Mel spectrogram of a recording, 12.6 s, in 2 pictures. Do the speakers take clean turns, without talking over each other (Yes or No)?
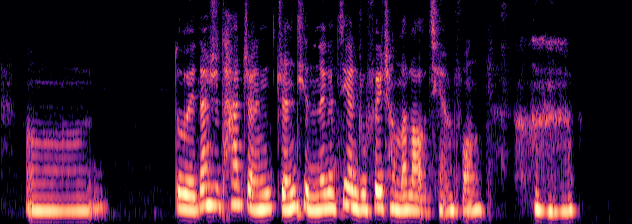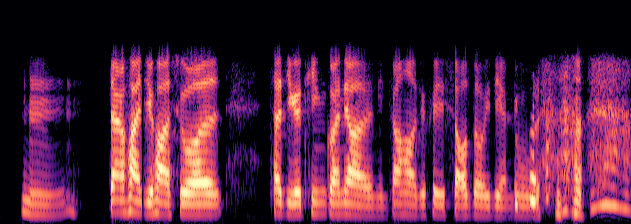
Yes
